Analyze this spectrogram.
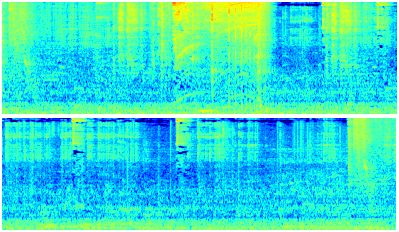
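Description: Electrical sparks crackle and fizz.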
